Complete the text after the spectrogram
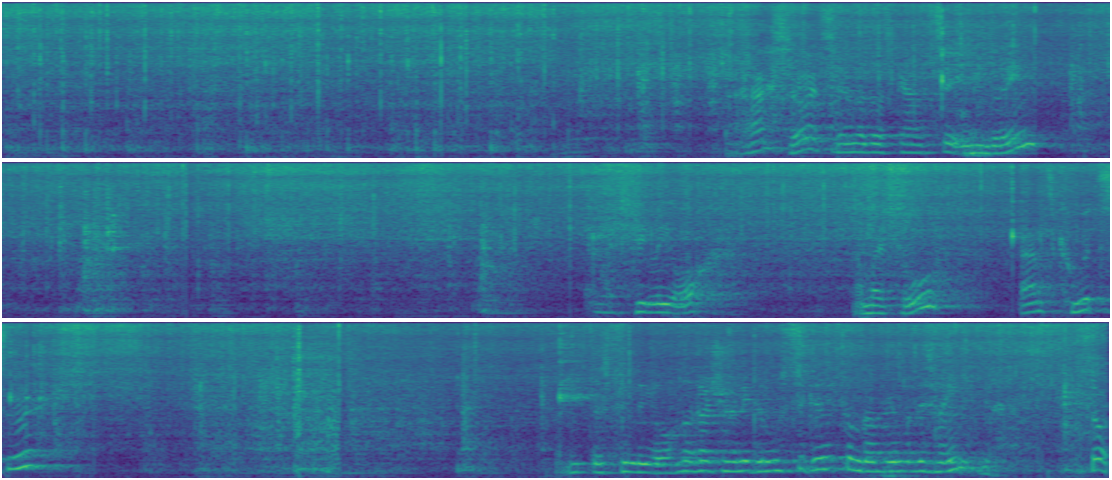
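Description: Meat sizzles loudly under intense heat.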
